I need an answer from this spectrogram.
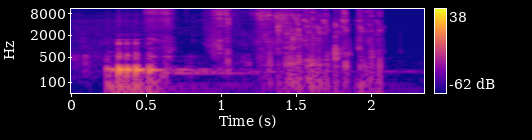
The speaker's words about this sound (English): I'm sorry, I had to take a sip of water.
